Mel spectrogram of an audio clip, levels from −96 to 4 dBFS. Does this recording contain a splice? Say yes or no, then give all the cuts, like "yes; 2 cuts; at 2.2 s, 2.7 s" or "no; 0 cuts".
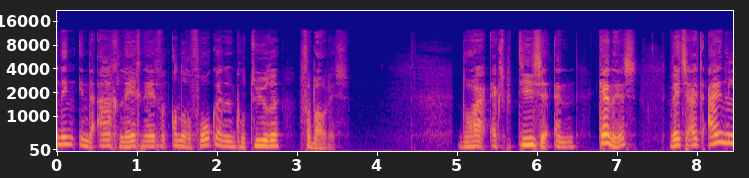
yes; 1 cut; at 4.9 s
